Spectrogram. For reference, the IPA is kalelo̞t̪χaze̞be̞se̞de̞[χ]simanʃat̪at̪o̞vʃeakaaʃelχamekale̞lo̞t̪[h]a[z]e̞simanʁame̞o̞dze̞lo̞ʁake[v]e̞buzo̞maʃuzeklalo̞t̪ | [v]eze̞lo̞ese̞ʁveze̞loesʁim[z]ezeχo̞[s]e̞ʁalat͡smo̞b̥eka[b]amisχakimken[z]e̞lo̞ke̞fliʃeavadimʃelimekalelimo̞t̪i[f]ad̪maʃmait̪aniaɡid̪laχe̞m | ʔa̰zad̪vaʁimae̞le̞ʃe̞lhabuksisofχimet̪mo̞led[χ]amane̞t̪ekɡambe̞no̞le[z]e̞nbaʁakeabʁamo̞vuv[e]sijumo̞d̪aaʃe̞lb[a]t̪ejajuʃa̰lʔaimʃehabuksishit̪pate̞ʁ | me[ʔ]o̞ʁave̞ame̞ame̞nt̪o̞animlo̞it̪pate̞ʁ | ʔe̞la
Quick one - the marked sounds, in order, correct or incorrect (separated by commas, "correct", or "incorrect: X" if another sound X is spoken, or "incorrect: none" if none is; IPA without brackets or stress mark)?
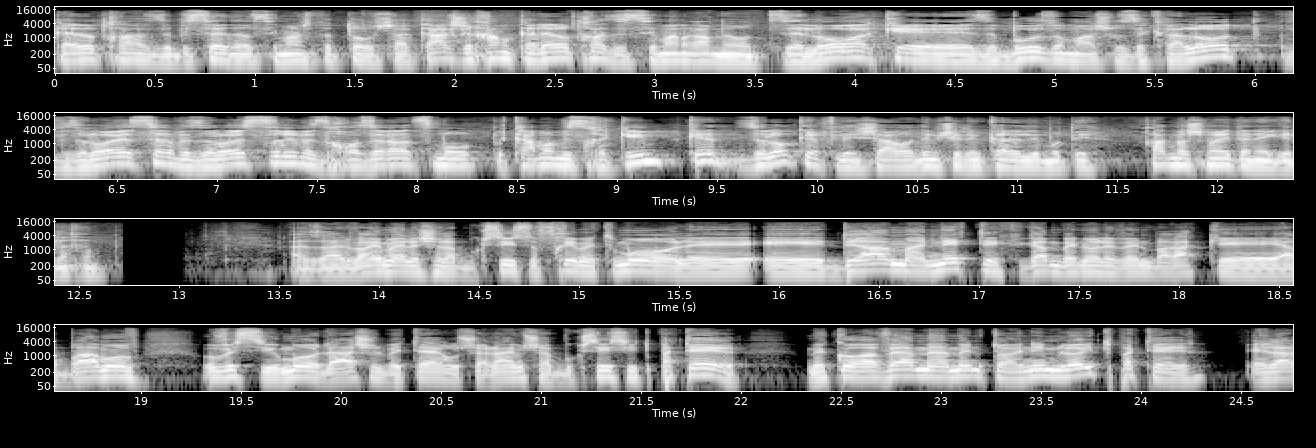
incorrect: ʁ, incorrect: χ, correct, incorrect: z, correct, incorrect: v, incorrect: z, incorrect: m, correct, incorrect: χ, incorrect: ʁ, incorrect: v, correct, incorrect: e, incorrect: k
